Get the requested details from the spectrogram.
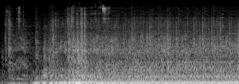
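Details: Kubota RTV X1100C diesel, cold start below freezing, unwarmed, after fuel filter change (water-contaminated fuel) and Diesel Klean treatment; previously needed three to five tries: fires on first crank, settles into steady deep idle without stumbling.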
